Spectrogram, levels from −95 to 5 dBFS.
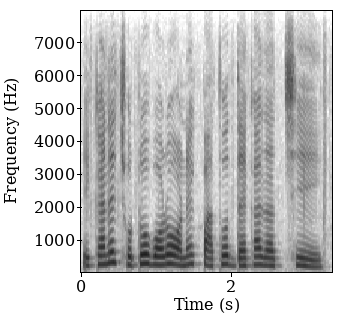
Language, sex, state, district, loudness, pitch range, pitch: Bengali, female, West Bengal, Cooch Behar, -16 LUFS, 225-265 Hz, 250 Hz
